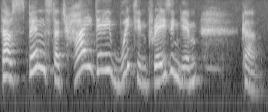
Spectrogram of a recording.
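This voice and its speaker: Poised noble heroine, stage verse, wry and commanding, slow, highish and richly inflected. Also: female voice, sing-song, a bit bright, heavily acted. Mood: playful, eager. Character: poised, witty noble lady, dryly commanding. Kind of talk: classical stage verse acting.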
